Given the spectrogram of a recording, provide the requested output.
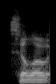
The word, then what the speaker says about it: Silo: help out with so silo is pronounced like windowsill yes so we were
